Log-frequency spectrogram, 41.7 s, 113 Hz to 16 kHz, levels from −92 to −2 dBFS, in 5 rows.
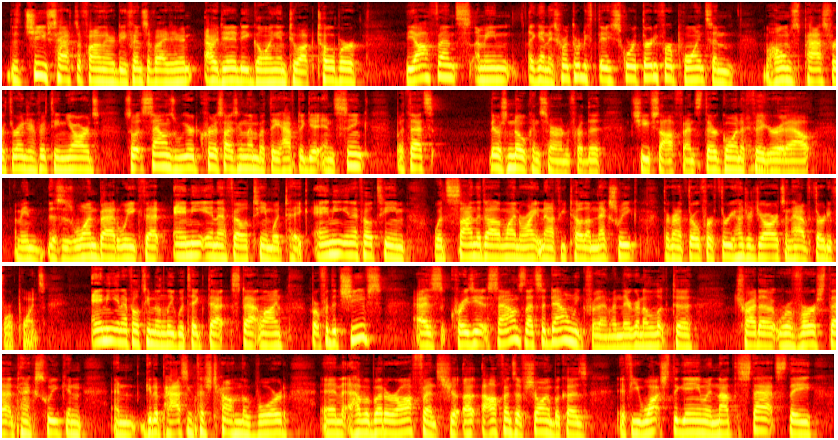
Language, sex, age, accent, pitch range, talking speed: English, male, 30-49, American, 150-170 Hz, 235 wpm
